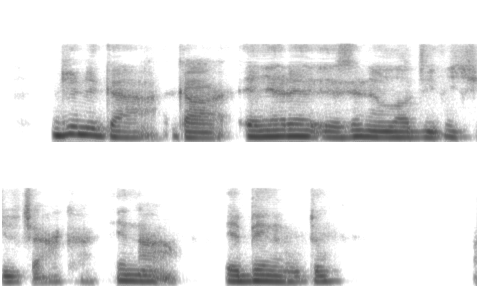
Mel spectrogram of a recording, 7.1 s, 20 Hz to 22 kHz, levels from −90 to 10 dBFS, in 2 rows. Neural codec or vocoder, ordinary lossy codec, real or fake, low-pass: codec, 16 kHz, 1.1 kbps, Voila-Tokenizer; none; fake; none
